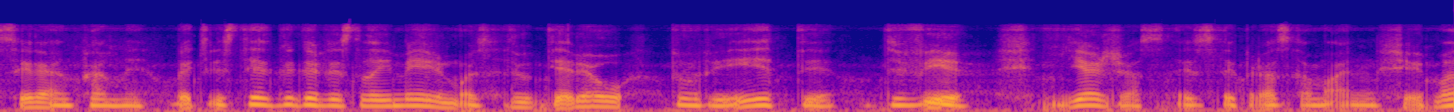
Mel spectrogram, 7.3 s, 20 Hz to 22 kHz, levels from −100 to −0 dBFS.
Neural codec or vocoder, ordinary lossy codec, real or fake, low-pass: autoencoder, 22.05 kHz, a latent of 192 numbers a frame, VITS, trained on many speakers; Opus, 32 kbps; fake; 9.9 kHz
